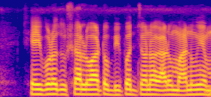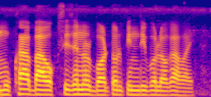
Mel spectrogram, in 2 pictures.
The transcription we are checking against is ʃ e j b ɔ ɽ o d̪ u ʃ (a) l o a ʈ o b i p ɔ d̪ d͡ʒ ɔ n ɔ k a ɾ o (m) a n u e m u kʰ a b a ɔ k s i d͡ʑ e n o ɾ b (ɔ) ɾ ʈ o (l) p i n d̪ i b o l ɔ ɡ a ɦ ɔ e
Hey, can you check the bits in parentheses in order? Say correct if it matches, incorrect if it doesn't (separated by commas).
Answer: correct, correct, correct, correct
